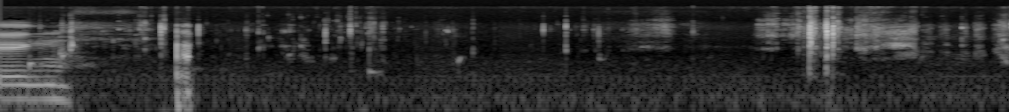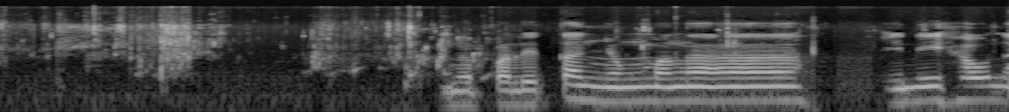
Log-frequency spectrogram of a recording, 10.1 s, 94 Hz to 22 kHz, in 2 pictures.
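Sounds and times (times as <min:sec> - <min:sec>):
water sloshing: 0:00.0 - 0:09.6
water splashing and dripping: 0:00.7 - 0:03.2, 0:05.0 - 0:09.2.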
